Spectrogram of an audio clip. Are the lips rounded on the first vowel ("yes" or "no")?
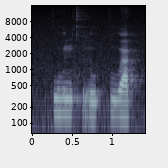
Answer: yes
